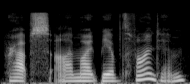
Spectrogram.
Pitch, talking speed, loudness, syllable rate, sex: 175 Hz, 250 wpm, -18 LUFS, 5.6 syllables/s, female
